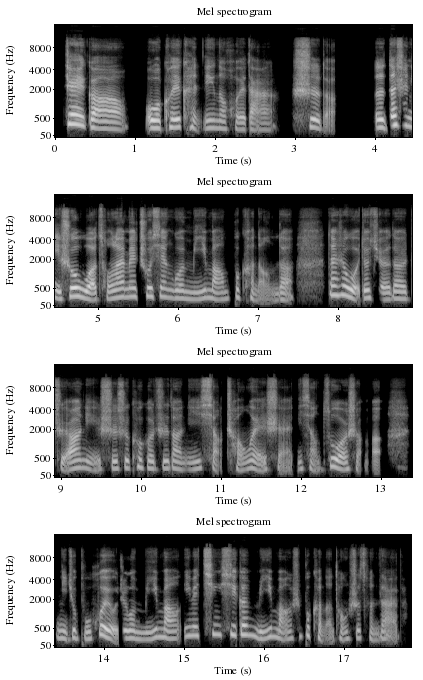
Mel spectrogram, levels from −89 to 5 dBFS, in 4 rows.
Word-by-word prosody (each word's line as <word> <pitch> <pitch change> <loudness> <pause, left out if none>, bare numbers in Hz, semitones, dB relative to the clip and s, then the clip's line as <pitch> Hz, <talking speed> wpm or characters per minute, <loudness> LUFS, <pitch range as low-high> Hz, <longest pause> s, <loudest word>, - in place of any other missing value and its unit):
这 315 -3 +9
个 200 -4 +4 0.2
我 215 -1 +5
可 240 -2 +1
以 235 - +7
肯 225 -4 -4
定 215 +1 -3
地 200 -2 -3
回 185 -2 -3
答， - - -4 0.2
是 230 -4 +3
的。 - - -7 0.5
呃， 230 0 +5
但 285 +5 +7
是 270 -1 0
你 210 -5 +2
说 260 +5 +7
我 190 -7 +5
从 195 +2 -3
来 235 +2 +5
没 250 +1 +1
出 260 +2 +1
现 245 -3 -1
过 210 -1 -1
迷 190 +2 -4
茫， 185 -2 -3
不 230 - -6
可 - - -7
能 - - -10
的。 - - -3 0.4
但 295 -1 +3
是 285 -1 +2
我 250 - +4
就 215 - 0
觉 180 -4 -3
得 195 -1 0
只 - - -4
要 200 +5 +3
你 200 -6 -7
时 200 0 -1
时 215 +1 -2
刻 230 -1 -6
刻 205 -2 -3
知 205 +1 -4
道 200 -3 -3
你 180 +3 -7
想 - - 0
成 - - -4
为 - - -2
谁， - - -3
你 190 - -10
想 - - -6
做 195 -5 0
什 - - -2
么， - - -5 0.4
你 210 -3 -4
就 225 - -2
不 190 -1 -6
会 280 +8 +3
有 - - +2
这 215 - -2
个 210 0 0
迷 185 +4 -4
茫， 205 -4 0
因 270 +2 -5
为 280 0 -1
清 310 -2 +2
晰 300 0 +1
跟 300 0 +1
迷 230 -2 -3
茫 210 -4 -4
是 260 - -9
不 275 +1 -6
可 - - -5
能 - - -11
同 190 -1 -8
时 215 - -3
存 215 - -9
在 - - -4
的。 - - -28
215 Hz, 270 characters per minute, -23 LUFS, 195-250 Hz, 0.5 s, 这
